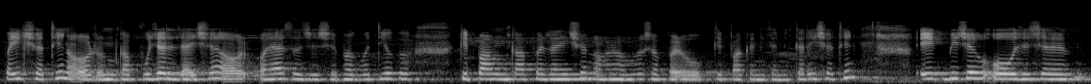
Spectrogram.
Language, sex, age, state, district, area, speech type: Maithili, female, 18-30, Bihar, Darbhanga, rural, spontaneous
